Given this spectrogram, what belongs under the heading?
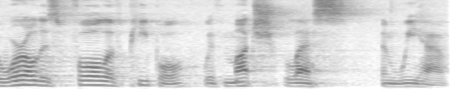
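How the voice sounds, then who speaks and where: Amid audible room echo, a man with a dark, mellow tone speaks very slowly. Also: medium pitch for a man, lively intonation. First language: English (speaking Spanish). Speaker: visiting preacher. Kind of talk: sermon. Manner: halting.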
